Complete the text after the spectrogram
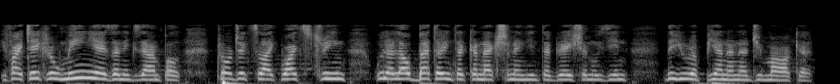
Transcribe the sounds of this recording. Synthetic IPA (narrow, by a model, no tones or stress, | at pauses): ifajteɪkɹomẽnjaɛzãnɛɡzãmpəlpɾɔd͡ʒɛk̚tslajkwajtstɹĩmwɪlalawbɛtəɹĩntəɹkɔnɛkʃɔ̃nɛ̃ndĩntɛɡɾeʃɔ̃nwɪðĩnd̪əjuɹopiãnɛnəɹd͡ʒimaɹkɛt̚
